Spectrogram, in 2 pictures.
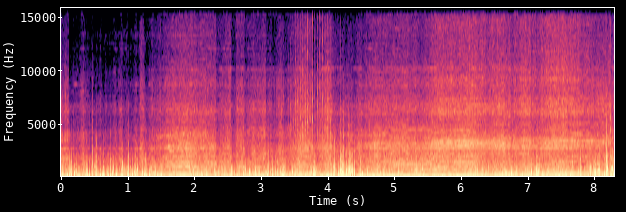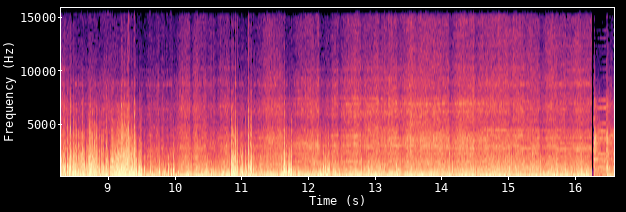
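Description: Honda single-cylinder motorcycle engine running while riding, its note rising slowly as the bike gathers speed, with wind on the microphone. A louder rush of wind noise comes about eight seconds in, covering the engine for a moment.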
